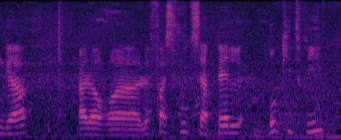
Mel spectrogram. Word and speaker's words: BOKIT'RY: Alors, le fast-food s'appelle Boquiterie. Alors, Boquiterie, ça s'écrit Boquit avec R-Y.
